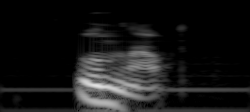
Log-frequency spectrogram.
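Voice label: "umlaut", US English; pronunciations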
